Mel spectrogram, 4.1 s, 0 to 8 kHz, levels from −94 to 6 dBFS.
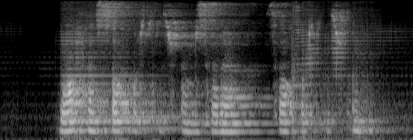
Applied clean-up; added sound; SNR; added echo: neural separator model SepFormer DNS4.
